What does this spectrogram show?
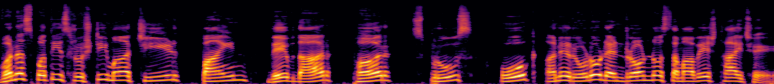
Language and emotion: Gujarati, neutral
